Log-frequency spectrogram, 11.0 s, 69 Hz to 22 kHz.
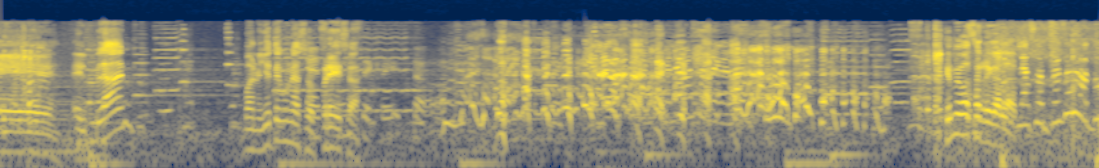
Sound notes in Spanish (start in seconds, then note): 1.1 risas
